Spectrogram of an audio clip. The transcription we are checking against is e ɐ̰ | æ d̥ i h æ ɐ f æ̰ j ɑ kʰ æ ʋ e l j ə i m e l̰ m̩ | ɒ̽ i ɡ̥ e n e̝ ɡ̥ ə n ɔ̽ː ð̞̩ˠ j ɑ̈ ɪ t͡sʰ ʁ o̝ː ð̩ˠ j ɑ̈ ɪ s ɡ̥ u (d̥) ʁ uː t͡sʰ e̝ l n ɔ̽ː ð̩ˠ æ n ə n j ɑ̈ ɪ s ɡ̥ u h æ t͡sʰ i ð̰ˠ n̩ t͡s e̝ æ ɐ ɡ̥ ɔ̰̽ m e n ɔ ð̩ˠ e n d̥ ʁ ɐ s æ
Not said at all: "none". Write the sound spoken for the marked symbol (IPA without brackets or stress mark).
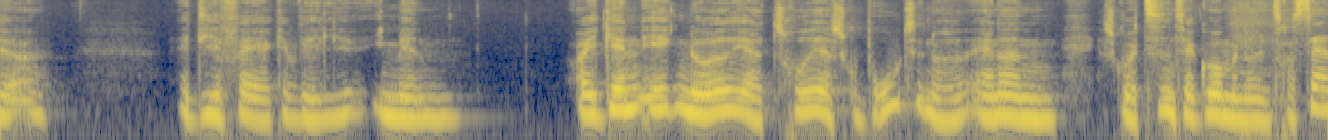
b̥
